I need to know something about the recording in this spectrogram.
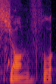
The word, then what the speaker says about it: Jean: Uh, as I am a six foot bloke with a French first name. Like Jean like JeanClaude Van.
